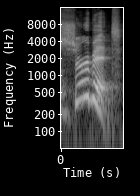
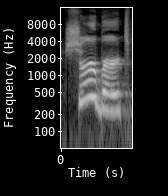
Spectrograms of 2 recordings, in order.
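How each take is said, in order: First: The second syllable has no R sound. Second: The second syllable has an R sound. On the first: The speaker calls it right. "but there's no R. It's sherbet" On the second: The speaker calls it wrong. "Sherbert is how I say it"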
